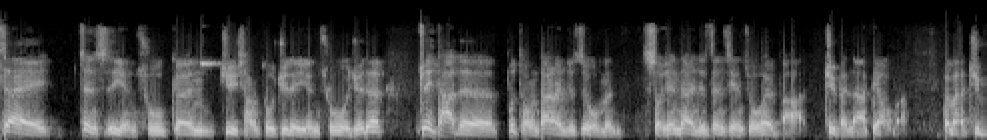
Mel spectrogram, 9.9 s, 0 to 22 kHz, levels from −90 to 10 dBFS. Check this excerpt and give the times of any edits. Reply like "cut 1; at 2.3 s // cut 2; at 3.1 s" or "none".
cut 1; at 8.1 s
